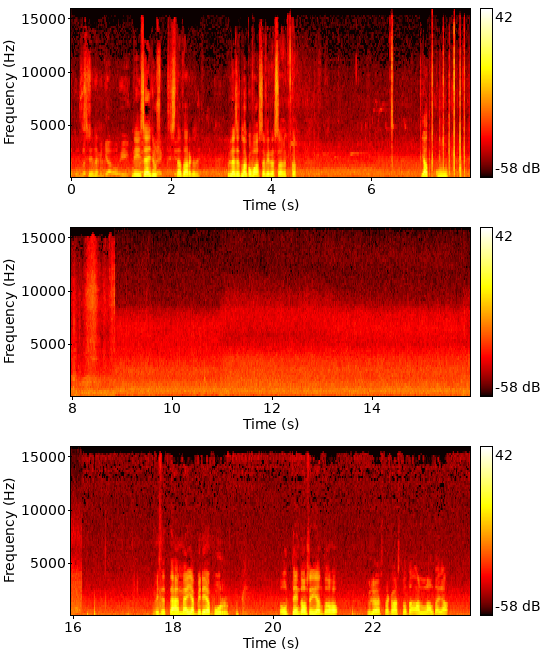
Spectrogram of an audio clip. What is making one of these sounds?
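A young man talks casually, close to the microphone.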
